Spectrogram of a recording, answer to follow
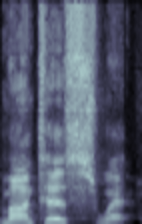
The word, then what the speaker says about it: Montez Sweat: You pronounce it Montez Sweat.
